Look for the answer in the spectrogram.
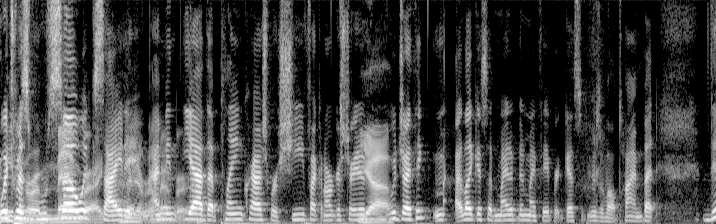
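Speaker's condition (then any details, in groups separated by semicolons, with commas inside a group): No condition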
